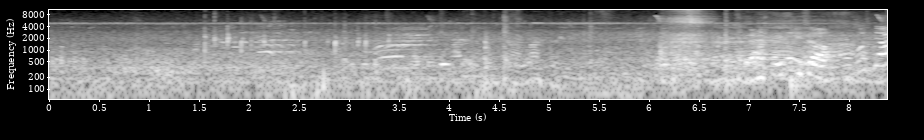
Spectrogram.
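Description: Indistinct voices calling and shouting, sparse at first, then louder and more excited in the last two seconds. A steady high-pitched whine runs underneath.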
